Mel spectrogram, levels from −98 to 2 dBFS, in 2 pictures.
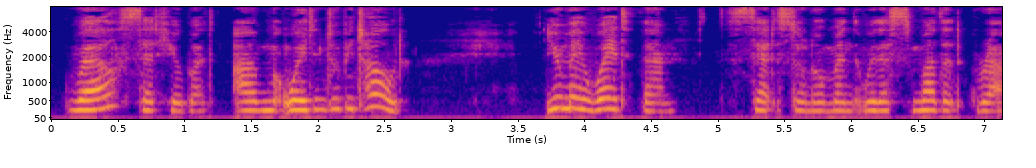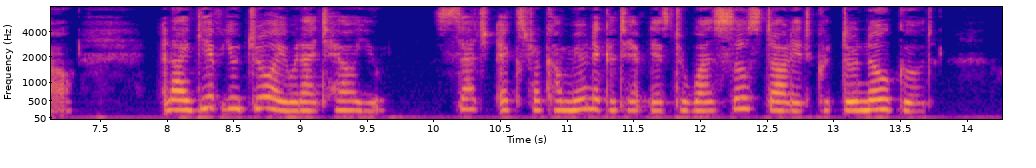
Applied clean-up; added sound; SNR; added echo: none; none; none; none.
